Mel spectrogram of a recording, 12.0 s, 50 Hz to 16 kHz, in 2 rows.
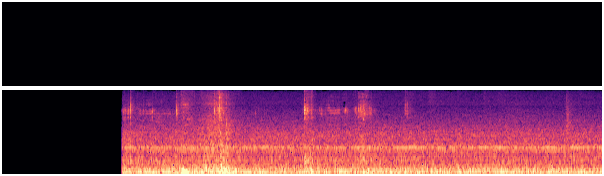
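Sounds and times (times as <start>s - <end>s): toy robot humming with high whine: 7.2s - 8.4s, 9.0s - 10.2s.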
